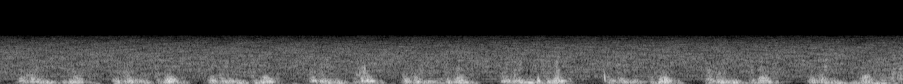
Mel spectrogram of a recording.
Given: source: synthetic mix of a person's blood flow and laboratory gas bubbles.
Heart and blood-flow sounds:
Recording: Doppler ultrasound of blood flow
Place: precordium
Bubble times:
2.24-2.37 s: bubbles
3.56-3.69 s: bubbles
5.34-5.44 s: bubbles
6.01-6.09 s: bubbles
From the record:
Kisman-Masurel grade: 123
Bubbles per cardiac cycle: 1 to 2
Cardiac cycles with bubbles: 10 to 50%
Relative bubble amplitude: loud (0.450 to 0.775)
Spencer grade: 2 (many but less than half of the cardiac periods contain bubble signals, singularly or in groups)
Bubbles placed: anywhere in the cardiac cycle

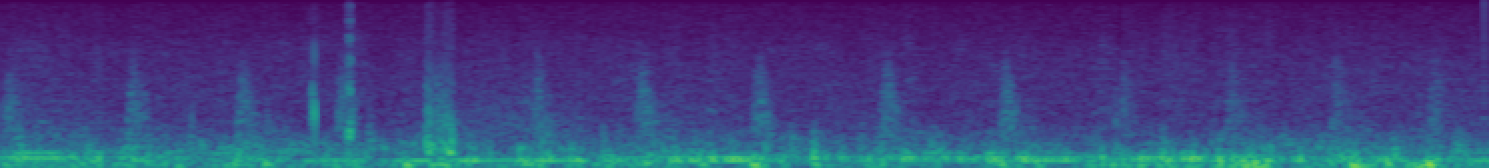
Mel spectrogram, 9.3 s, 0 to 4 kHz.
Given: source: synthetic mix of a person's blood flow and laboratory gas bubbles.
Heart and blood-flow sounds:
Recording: Doppler ultrasound of blood flow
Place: subclavian vein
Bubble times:
1.97-2.04 s: bubbles
2.20-2.27 s: bubbles
2.69-2.89 s: bubbles
From the record:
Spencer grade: 2 (many but less than half of the cardiac periods contain bubble signals, singularly or in groups)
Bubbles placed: anywhere in the cardiac cycle

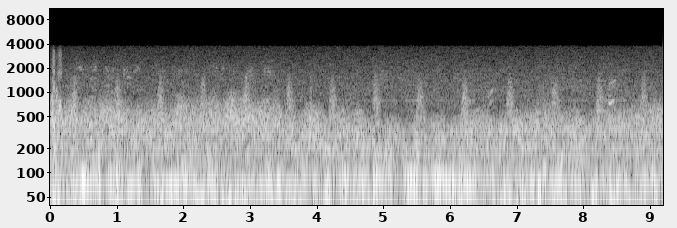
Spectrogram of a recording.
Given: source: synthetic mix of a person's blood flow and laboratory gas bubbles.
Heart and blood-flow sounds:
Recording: Doppler ultrasound of blood flow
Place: subclavian vein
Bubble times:
0.02-0.19 s: bubbles
From the record:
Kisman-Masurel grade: 213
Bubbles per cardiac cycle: several, 3 to 8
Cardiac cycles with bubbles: 1 to 10%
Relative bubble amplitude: loud (0.450 to 0.775)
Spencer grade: 1 (occasional bubble signal discernible with the cardiac motion signal, with majority of cardiac periods free of bubbles)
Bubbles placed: anywhere in the cardiac cycle

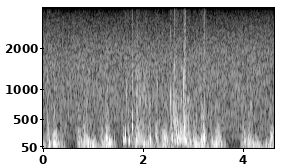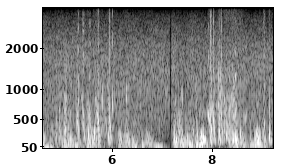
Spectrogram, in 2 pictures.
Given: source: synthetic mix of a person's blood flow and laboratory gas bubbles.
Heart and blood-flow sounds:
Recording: Doppler ultrasound of blood flow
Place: precordium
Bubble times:
0.08-0.15 s: bubbles
1.57-2.19 s: bubbles
2.22-2.32 s: bubbles
2.52-2.96 s: bubbles
3.12-3.29 s: bubbles
5.25-6.06 s: bubbles
7.88-8.72 s: bubbles
9.00-9.09 s: bubbles
9.12-9.22 s: bubbles
From the record:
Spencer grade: 3 (all of the cardiac periods contain showers or single bubble signals, but not dominating or overriding the cardiac motion signals)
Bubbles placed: only in the low amplitude regions of the cardiac cycle

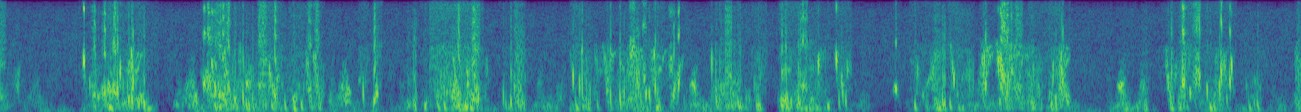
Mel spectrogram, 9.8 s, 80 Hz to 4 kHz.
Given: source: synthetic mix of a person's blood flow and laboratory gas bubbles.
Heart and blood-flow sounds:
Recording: Doppler ultrasound of blood flow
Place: precordium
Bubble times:
0.00-0.16 s: bubbles
0.59-1.19 s: bubbles
1.49-2.44 s: bubbles
2.68-2.89 s: bubbles
3.03-3.67 s: bubbles
3.73-3.96 s: bubbles
4.27-5.17 s: bubbles
5.31-5.75 s: bubbles
5.82-6.40 s: bubbles
6.69-6.76 s: bubbles
6.82-7.31 s: bubbles
7.33-8.02 s: bubbles
8.54-8.64 s: bubbles
8.71-9.28 s: bubbles
9.33-9.49 s: bubbles
9.70-9.77 s: bubbles
From the record:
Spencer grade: 4 (maximum detectable bubble signal sounding continuously throughout systole and diastole of every cardiac period, and overriding the amplitude of the normal cardiac signals)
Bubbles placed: only in the low amplitude regions of the cardiac cycle

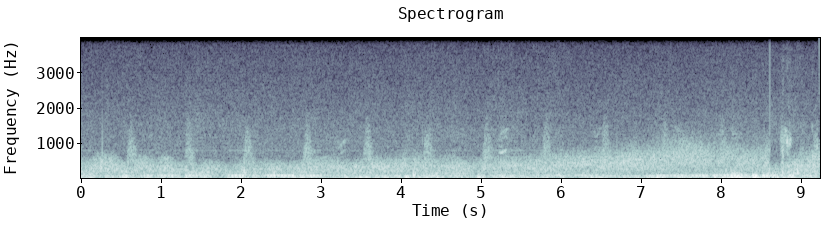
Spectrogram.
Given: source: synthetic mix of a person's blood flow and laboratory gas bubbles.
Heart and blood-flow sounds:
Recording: Doppler ultrasound of blood flow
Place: subclavian vein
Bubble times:
8.75-8.91 s: bubbles
8.93-9.06 s: bubbles
9.14-9.22 s: bubbles
From the record:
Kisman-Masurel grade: 222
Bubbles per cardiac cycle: several, 3 to 8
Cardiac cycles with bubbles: 10 to 50%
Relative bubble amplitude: moderate (0.250 to 0.450)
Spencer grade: 2 (many but less than half of the cardiac periods contain bubble signals, singularly or in groups)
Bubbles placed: anywhere in the cardiac cycle

